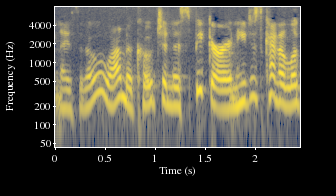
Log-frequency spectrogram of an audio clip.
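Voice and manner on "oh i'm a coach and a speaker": cocky, proud, sassy, pleased-with-yourself tone. Retelling own past answer to a question: imitating own proud sassy tone. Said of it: "all proud and sassy pants".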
